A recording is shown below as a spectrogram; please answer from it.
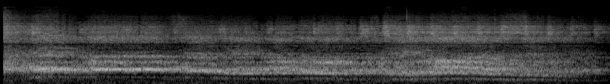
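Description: Intro soundtrack: a crowd of voices chanting over music, fading slightly near the end.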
